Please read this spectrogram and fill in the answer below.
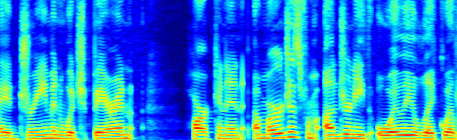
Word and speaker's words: Harkonnen: Harkonnen, thank you. Harkonnen bathing in oil is another unsettling aspect of the character and one that doesn't appear in the books.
